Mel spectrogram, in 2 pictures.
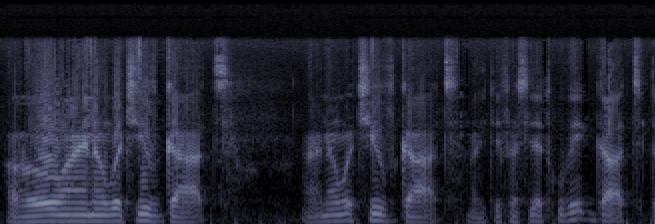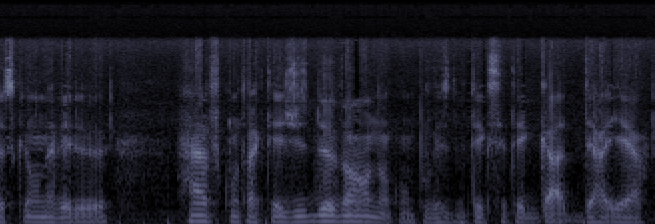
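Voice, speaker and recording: Deep, husky teacher. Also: male voice, fairly even intonation, darkish tone. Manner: patient, repeats phrases slowly. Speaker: English teacher. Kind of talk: recorded homework lesson.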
